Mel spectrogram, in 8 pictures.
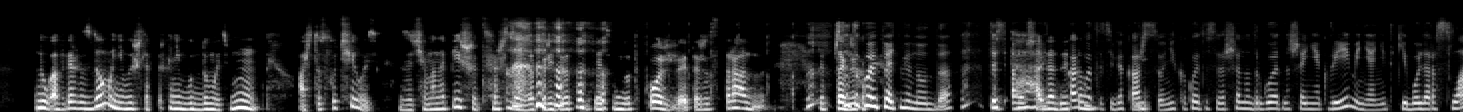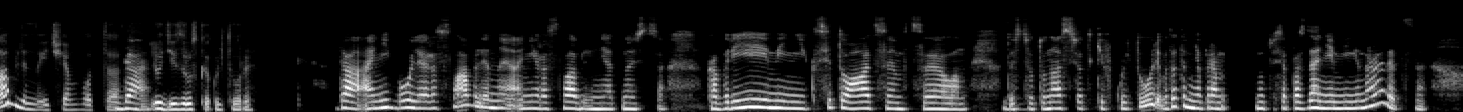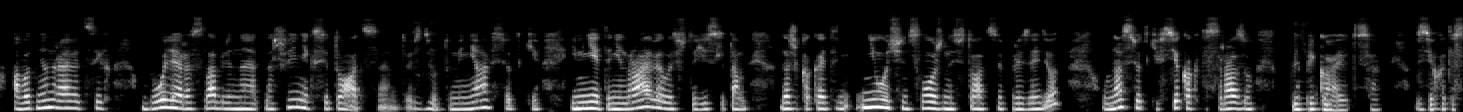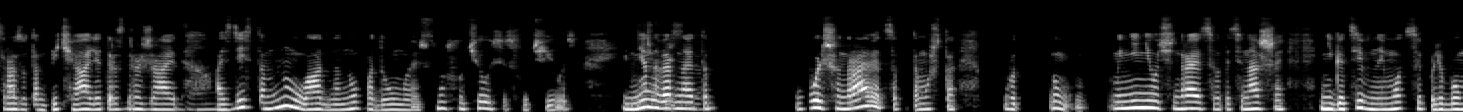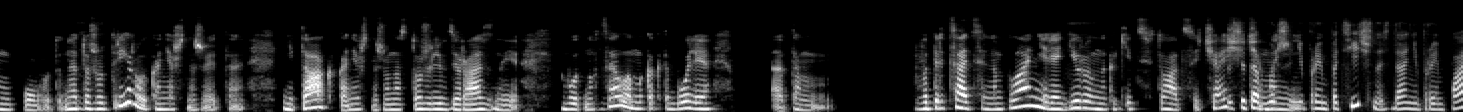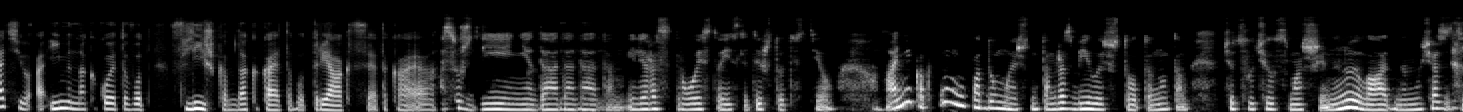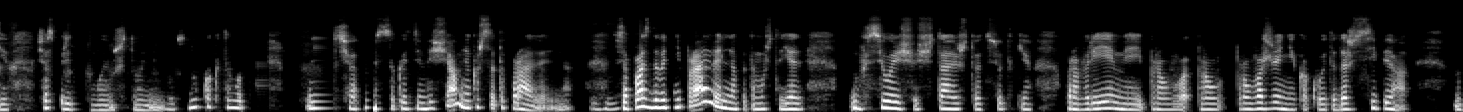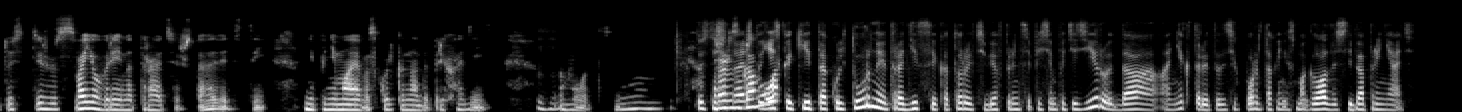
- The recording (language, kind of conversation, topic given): Russian, podcast, Когда вы впервые почувствовали культурную разницу?
- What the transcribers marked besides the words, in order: laugh; chuckle; other background noise; laugh; tapping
